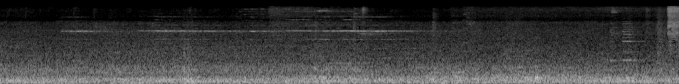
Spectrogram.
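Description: Hong Kong double-decker tram running past close by on its street rails, a steady low rumble from its wheels on the track. A thin, high wheel squeal sounds for the first few seconds.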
